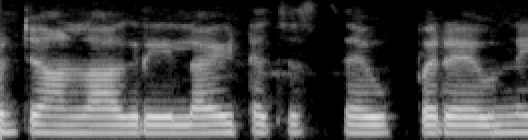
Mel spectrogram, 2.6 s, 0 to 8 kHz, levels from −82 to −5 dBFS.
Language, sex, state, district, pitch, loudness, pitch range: Rajasthani, female, Rajasthan, Churu, 175 Hz, -24 LUFS, 170-180 Hz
